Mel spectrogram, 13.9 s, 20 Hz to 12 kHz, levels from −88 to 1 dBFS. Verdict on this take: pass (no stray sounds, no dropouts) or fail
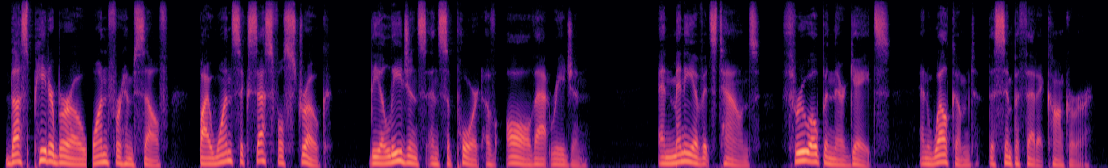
fail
